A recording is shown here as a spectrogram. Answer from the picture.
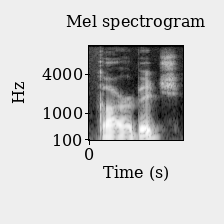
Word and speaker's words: garbage: I I garbage garbage so three pronunciations are correct when the syllable is not stressed you can pronounce it with the uh the e or the I sound garbage garbage and garbage all three are correct example salad again the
